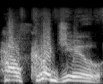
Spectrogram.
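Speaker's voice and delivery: put-on anger, loud and high. Voicing a character who slaps another character and confronts him: really angry. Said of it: "she looks, like, really angry".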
